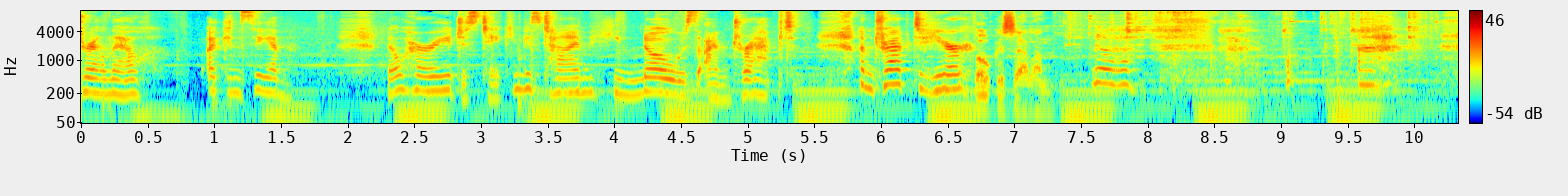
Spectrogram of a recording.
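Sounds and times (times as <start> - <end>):
speech: 0.0 - 8.9
metal pans, cast-iron frying pan and lead pipe clinking and clattering: 7.2 - 10.3.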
